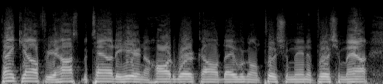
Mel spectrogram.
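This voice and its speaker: A man's voice: medium pitch, little pitch movement, racing, darkish tone, poor audio. A man with a Southern US accent, giving a short address as an auctioneer contestant into a close microphone. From Alabama, United States. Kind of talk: thank-you speech at a live auction. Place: indoor livestock auction arena. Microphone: stand microphone held close.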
